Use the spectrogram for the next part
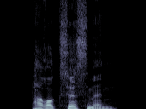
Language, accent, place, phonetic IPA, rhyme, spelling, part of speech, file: German, Germany, Berlin, [paʁɔˈksʏsmən], -ʏsmən, Paroxysmen, noun, De-Paroxysmen.ogg
- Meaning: plural of Paroxysmus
